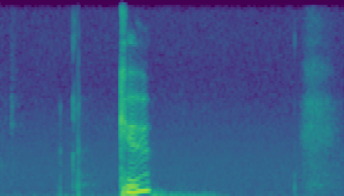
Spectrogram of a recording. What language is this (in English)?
Swedish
